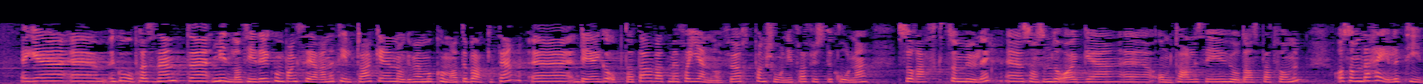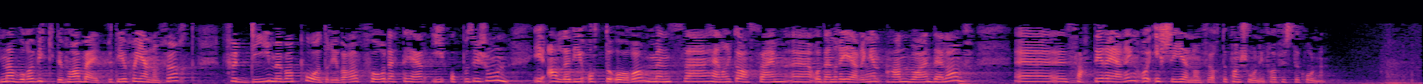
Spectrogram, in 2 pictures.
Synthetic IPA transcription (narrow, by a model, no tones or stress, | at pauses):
ɛɡ | ɡuːəpʰɾɛsɪd̪ɛnt̪mɪd̪ləʁt̪ʰiːd̪ɪkʰʊmpɑŋseːɾɑnət̪ʰɪlt̪ʰɑːkɛnoːɡəmɛmɔkʰɔmːɑt̪ʰɪlbɑːkət̪ʰɪld̪ɛɛɡæɾɔpt̪ʰɑt̪ːɑʋɑt̪mɛfoːɾjɛnːɔmføːʁt̪pʰɑŋʂuːnɪfɾɑfʏst̪əkʰɾuːnə | sɔɾɑskt̪sɔmːʉːlɪsɔnsɔmd̪ɛoːɡ | ɔmt̪ʰɑːləsɪɦʉɾd̪ɑlsplɑt̪fɔɾmən | ʔɔsɔmd̪ɛɦæɪlət̪ʰiːd̪n̩ɑɾʋʊɾɑʋɪkt̪ɪfɔɾɑɾbæɪd̪əɾpɑt̪iːəfoːɾjɛnːɔmføːʁt̪ | fɔɖiːmɛʋɑɾpʰoːd̪ɾiːʋəɾəfɔɾd̪ɛt̪ːəheːɾɪʔɔpːʊsɪʂuːnɪʔɑlːəd̪iʔɔt̪ːəʔoːɾəmɛnsɦɛnɾɪkɑːsæɪmʔɔ̰d̪ɛnɾɛjeːɾɪŋənɦɑnʋɑɾɛɪnd̪eːlɑʋ | sɑt̪ːɪɾɛjeːɾɪŋɔʔɪçːəjɛnːɔmføːʁt̪əpʰɑŋʂuːnəfɾɑfʏst̪əkʰʁuːnə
